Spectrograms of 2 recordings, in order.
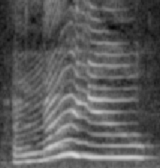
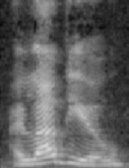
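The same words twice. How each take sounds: First: It stays on a high pitch at the end. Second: The pitch drops low at the end.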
